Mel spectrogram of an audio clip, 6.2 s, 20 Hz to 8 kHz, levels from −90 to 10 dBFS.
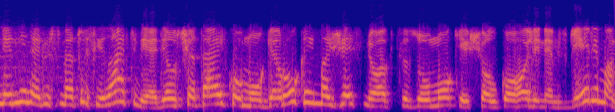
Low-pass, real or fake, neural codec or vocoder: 7.2 kHz; real; none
